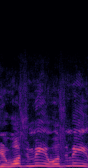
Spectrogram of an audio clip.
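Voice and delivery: high, loud mock denial; crowd denying. The crowd denies touching Jesus, mock innocent.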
